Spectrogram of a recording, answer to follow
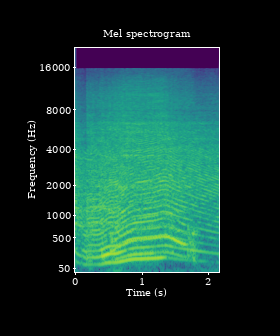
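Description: Enduro dirt bike engine revving hard on a steep hill climb. The revs dip for a moment at the start, climb and hold, then fall away near the end as the climb fails and the bike tips over.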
